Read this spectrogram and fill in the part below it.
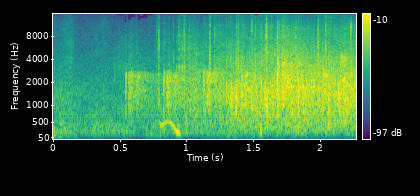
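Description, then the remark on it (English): Audience applause starts after a brief quiet moment and quickly swells into a dense, steady patter of many hands clapping. It grows slightly louder and stays full to the end. “I do this every week and they never applaud, so good job”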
